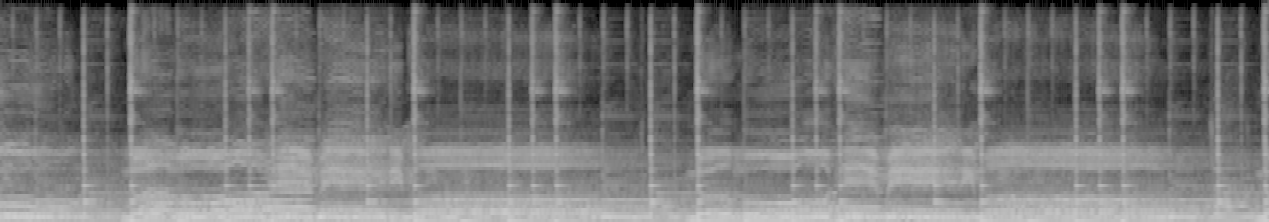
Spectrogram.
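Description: Women's choir singing a devotional hymn into microphones, with instrumental accompaniment keeping a steady, repeating low beat.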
